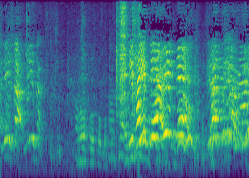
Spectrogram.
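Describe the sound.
A crowd of children shouts and cheers excitedly, their high-pitched voices overlapping in a continuous, lively clamor that swells louder after a brief lull, as they rush toward a Jeep entering the compound of the Slovene Village camp in Jakova at the start of a singing and harmonica class.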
